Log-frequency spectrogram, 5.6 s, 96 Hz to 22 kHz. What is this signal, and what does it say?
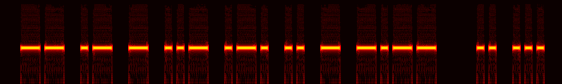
Morse code, heard as a keyed tone, about 20 wpm, 1000 Hz. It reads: MATURITY IS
